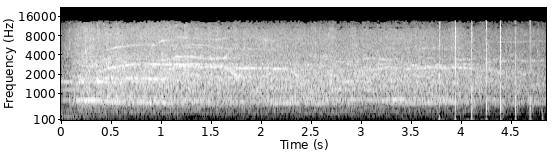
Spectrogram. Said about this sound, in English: Well, can you split the applause?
